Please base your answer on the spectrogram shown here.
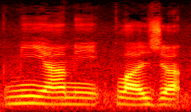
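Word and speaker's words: Miami Platja: as well, which is in Catalan it's actually called Miami Playa, or let's pronounce it right, Miami Playa, more or less.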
